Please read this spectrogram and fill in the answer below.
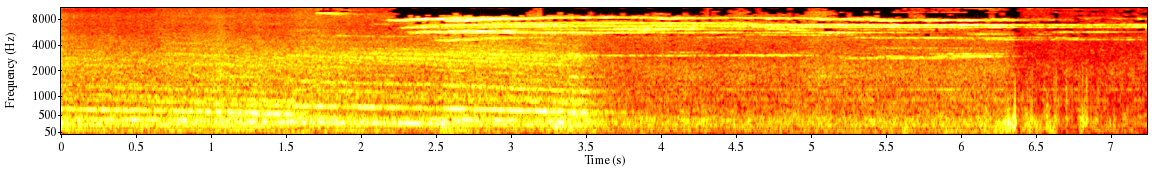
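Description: London Underground 1996 stock Jubilee line train braking to a stop at the platform. Its traction motor whine falls steadily in pitch as it slows and fades about three and a half seconds in, under a high brake squeal that lasts to the end. A single short knock comes about six seconds in as the train halts.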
